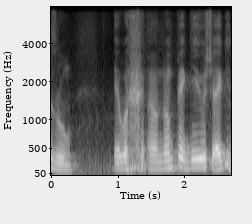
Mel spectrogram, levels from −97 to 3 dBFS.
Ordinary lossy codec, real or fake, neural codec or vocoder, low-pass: none; fake; codec, 16 kHz, 0.9 kbps, LongCat-Audio-Codec; 7.2 kHz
